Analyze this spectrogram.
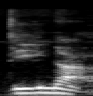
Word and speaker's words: Dinah: Different ways of pronouncing that. Be Dina over here, probably Dinah in America.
